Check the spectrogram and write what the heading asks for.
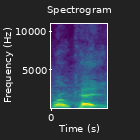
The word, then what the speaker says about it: Roque: Again, I was saying Rogue, but again, it's Landon Roque.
